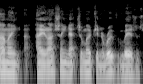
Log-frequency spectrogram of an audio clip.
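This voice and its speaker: A man with a Southern US accent speaks at a moderate pace in a fairly low pitch, with ordinary pitch variation. The recording is very clean, with a silent background. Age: 70s. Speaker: retired roofer and livestreamer. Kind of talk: casual livestream chat. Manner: halting, many fillers.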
